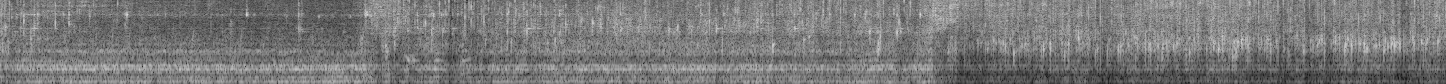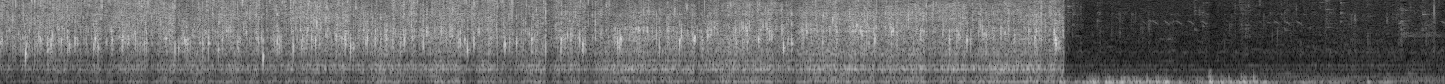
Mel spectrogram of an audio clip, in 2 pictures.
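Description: Food sizzling in a hot pan on a portable gas stove, a dense hiss full of fine crackles that stops suddenly near the end.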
